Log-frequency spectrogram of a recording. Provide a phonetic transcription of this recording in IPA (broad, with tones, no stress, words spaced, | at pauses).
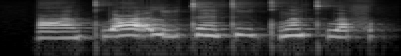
ʕã˨kʷʼḭ˧ʕa̰˦lḭ˨˦ t̪ɛ̃˧t̪i˦˨kʷʼã˦kʷʰa˧f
